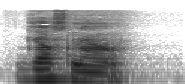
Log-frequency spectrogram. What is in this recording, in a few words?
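"just now", Nigerian Pidgin, male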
